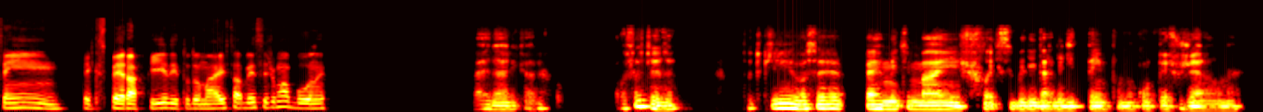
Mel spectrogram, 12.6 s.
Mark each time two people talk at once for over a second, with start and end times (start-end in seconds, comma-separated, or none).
none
